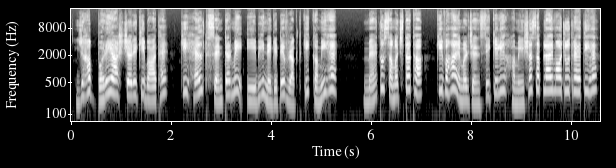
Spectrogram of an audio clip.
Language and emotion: Hindi, surprised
